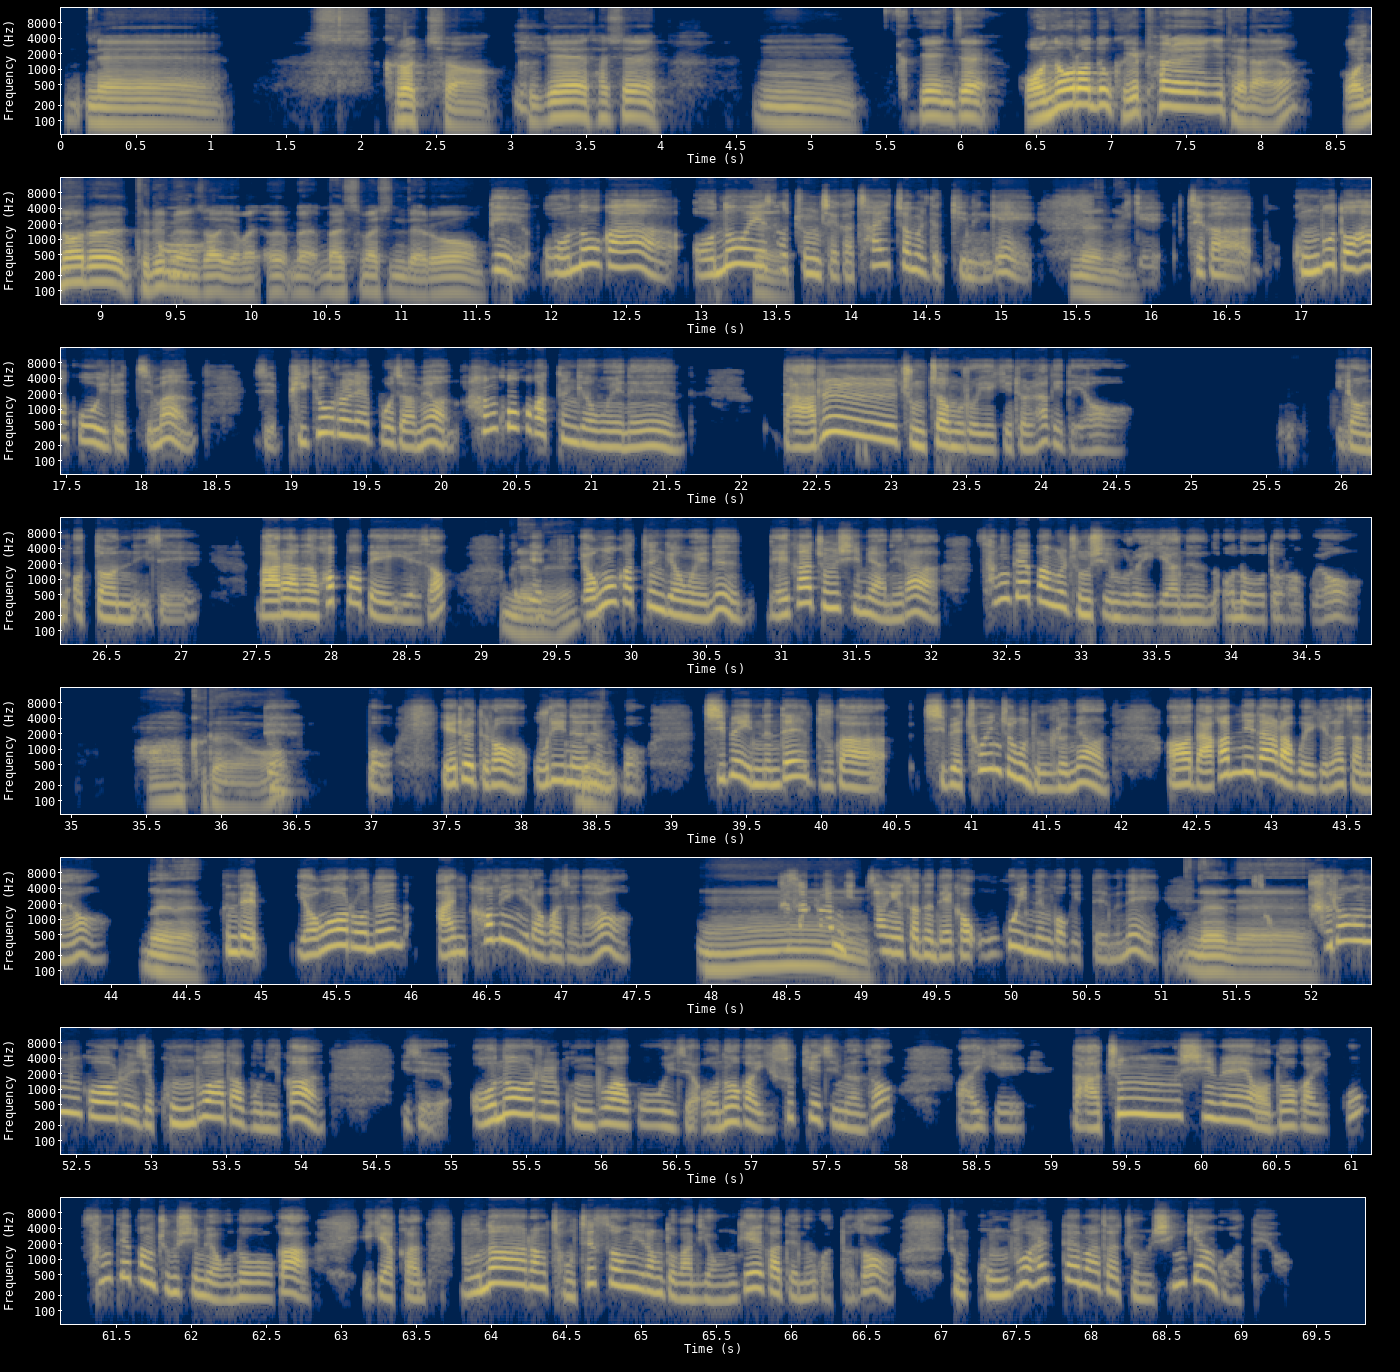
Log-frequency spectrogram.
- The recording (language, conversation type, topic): Korean, podcast, 언어가 정체성에 어떤 역할을 한다고 생각하시나요?
- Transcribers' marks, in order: other background noise; tapping; in English: "I'm coming.이라고"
